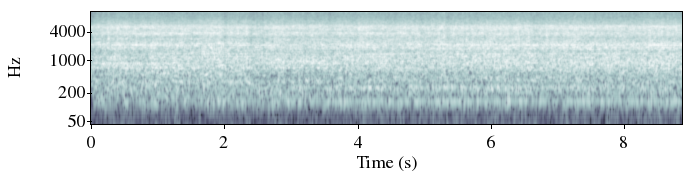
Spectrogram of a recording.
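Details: 1992 Ford Crown Victoria ex-police car, stock 4.6L V8, unknown mileage, cold start after sitting a week: smooth, constant idle hum with no ticking, knocking or hunting; engine sounds healthy.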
